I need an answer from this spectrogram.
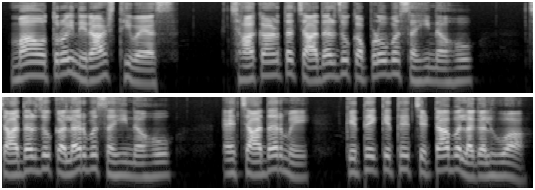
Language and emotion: Sindhi, neutral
